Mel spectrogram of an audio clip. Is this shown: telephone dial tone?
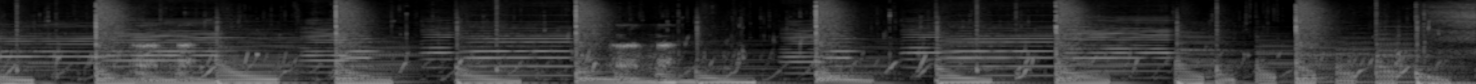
no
